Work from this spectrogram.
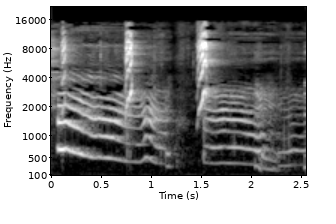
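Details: Pet dog, a female, told to speak answers with two drawn-out whining yowls, high and richly harmonic, each sliding slowly downward, the second trailing into a lower wobbling moan.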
